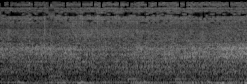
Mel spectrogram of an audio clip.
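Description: A seared chicken breast sizzles steadily in a hot pan after being flipped, a bright, dense frying hiss close up with faint crackles and no talking.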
